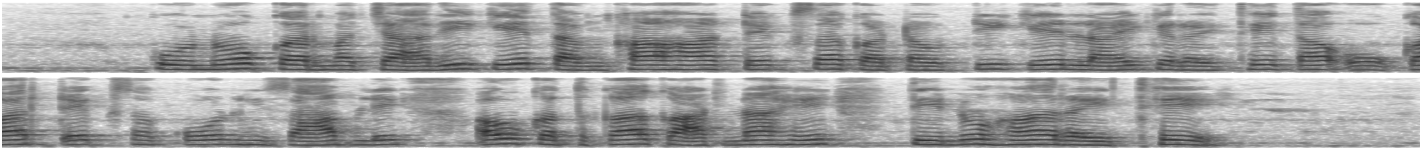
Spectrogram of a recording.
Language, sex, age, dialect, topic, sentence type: Chhattisgarhi, female, 18-24, Central, banking, statement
